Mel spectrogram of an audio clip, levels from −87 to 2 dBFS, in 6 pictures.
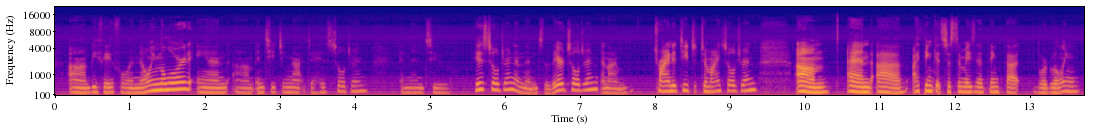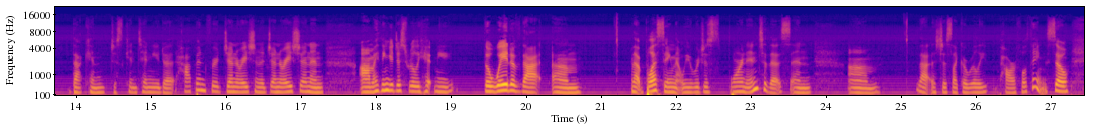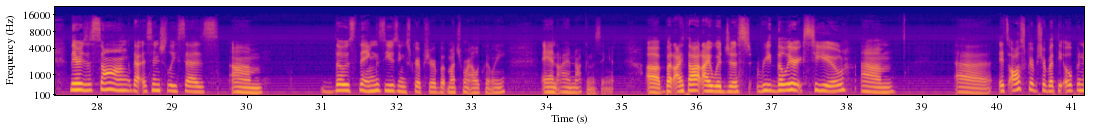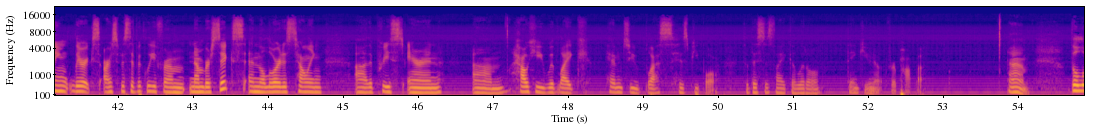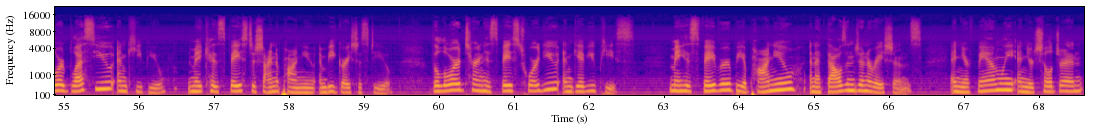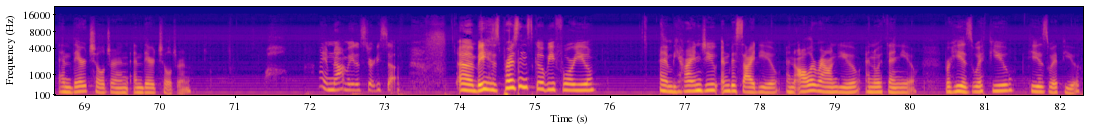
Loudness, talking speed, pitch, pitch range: -22 LUFS, 190 wpm, 185 Hz, 165-215 Hz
